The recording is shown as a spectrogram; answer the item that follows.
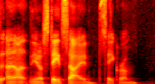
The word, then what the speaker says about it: sacrum: I mispronounced it as sacrum. So the actual terminology is, or the pronunciation should be sacrum.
